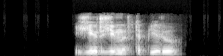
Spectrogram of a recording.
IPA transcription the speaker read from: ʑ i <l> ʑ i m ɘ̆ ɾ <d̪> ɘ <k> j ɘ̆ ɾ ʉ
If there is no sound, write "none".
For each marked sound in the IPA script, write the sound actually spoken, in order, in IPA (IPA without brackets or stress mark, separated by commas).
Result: ɾ, t̪, p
